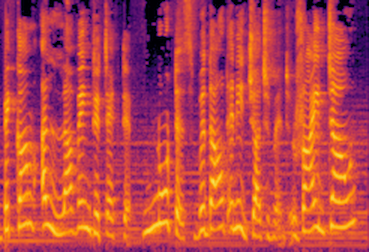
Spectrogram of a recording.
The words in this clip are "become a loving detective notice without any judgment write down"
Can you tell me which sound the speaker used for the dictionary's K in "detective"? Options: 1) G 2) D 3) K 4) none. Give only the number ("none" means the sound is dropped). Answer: 3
